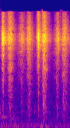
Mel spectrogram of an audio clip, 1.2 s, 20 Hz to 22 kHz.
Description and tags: Egg Shaker 10
Sound of a homemade egg shaker
Percussion, Shaker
